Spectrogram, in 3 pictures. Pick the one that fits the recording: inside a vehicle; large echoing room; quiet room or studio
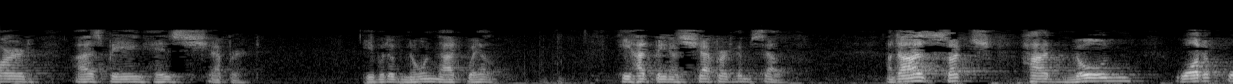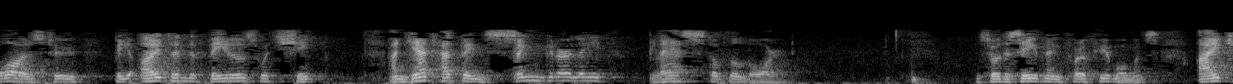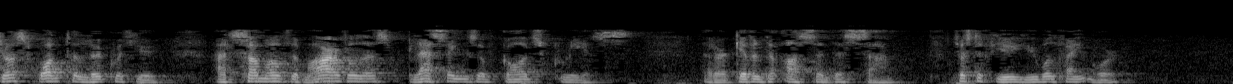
large echoing room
